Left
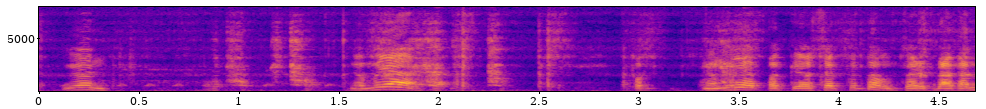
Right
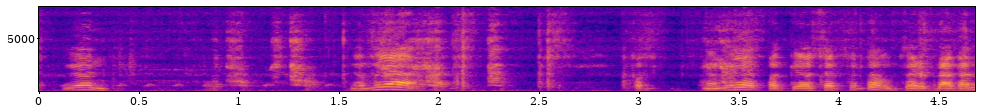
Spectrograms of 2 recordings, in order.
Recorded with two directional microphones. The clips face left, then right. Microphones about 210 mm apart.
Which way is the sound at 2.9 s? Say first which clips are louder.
Left 1 dB; 10° right (ahead or behind).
